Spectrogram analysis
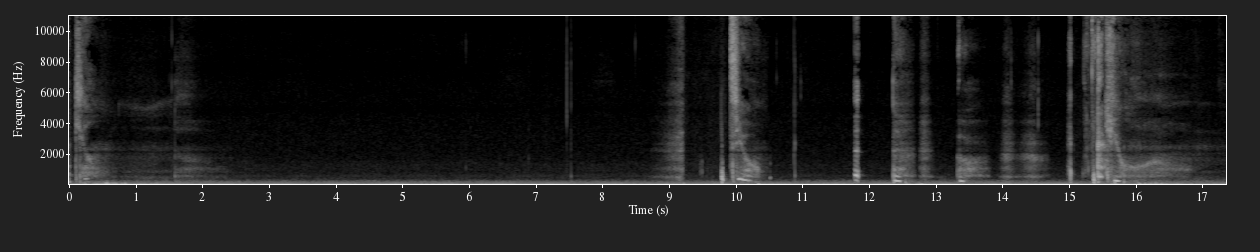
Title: Stifled Sneezes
